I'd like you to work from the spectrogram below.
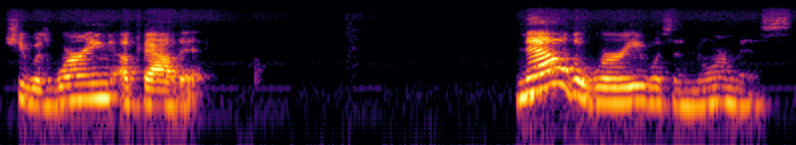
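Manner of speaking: put-on reading a picture book aloud to children; expressive picture-book read-aloud; storybook narration. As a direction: tell the story to the class with long pauses.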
